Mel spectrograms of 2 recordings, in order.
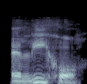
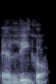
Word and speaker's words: elijo: And elegir becomes elijo in the yo form instead of eligo.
